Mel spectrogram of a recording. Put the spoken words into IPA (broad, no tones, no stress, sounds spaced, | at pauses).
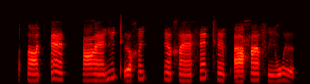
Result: tˤ ã t͡sʼ æ̃ | ʕ æ̃ d ĩ tʼ ʏ χ ĩ kː ɛ̃ χ æ̃ h ɛ̃ tʰ ɛ̃ pʼ a ħ ã f ĩ w ʏ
